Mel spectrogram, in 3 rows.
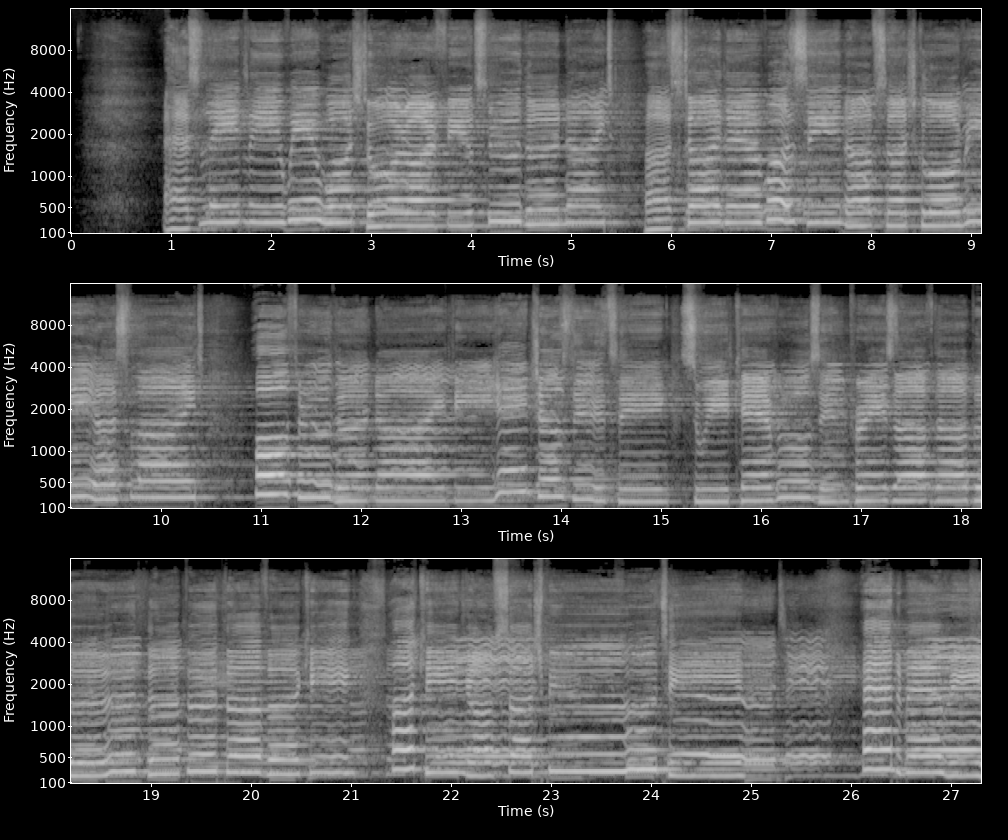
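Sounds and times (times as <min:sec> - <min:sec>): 
SATB choir singing with tenor predominant: 0:01.0 - 0:27.2.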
